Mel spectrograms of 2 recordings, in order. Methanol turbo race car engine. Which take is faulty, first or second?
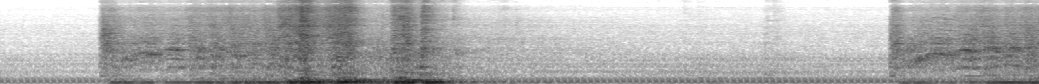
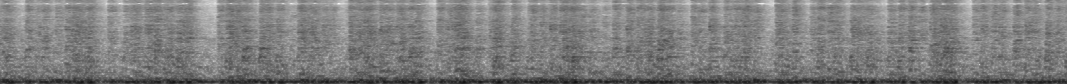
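first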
